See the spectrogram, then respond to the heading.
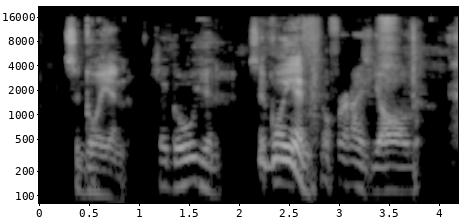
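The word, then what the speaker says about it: Segojan: s-e-g Earth caller sagogen I feel like the J would be a a y sound so go in go for a nice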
